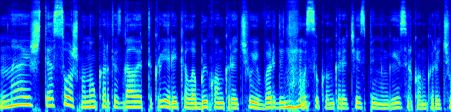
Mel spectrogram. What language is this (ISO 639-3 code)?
lit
